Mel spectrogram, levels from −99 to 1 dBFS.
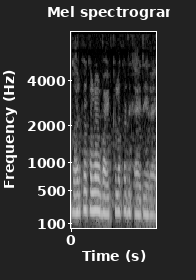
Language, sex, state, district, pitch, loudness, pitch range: Hindi, female, Bihar, Araria, 220 Hz, -29 LUFS, 200-230 Hz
